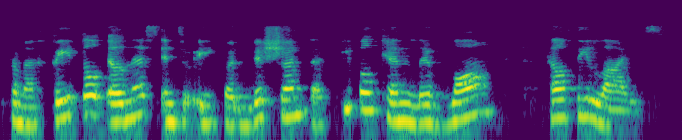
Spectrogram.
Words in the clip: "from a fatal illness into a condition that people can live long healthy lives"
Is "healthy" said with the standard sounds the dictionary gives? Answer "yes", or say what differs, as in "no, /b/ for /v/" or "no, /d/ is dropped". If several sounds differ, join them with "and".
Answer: yes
